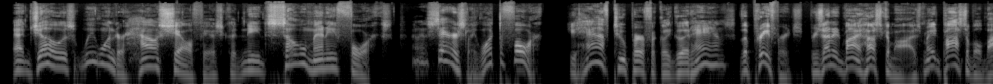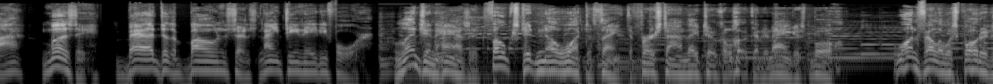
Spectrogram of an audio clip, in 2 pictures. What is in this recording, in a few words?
Southern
